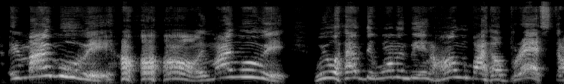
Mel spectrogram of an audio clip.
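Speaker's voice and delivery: high-pitched, hammed-up Italian accent; horrible Italian accent. Imagined Italian director outdoing rivals' cannibal movies, hammed-up Italian accent. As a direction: put on a terrible Italian accent and crow it, high and over the top. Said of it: "I'll do a horrible Italian accent".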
